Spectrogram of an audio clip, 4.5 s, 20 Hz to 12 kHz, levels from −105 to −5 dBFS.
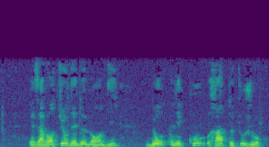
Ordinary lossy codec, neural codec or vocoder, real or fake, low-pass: AAC, 48 kbps; none; real; 7.2 kHz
